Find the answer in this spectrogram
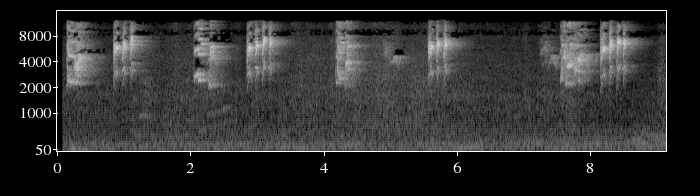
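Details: Purple-throated sunbird giving loud chirps: short bursts of high, bright, slightly rasping notes, often doubled, about eight bursts spaced roughly a second apart over a faint low background hum.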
